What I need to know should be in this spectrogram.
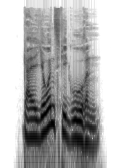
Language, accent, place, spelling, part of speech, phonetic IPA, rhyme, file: German, Germany, Berlin, Galionsfiguren, noun, [ɡaˈli̯oːnsfiˌɡuːʁən], -oːnsfiɡuːʁən, De-Galionsfiguren.ogg
- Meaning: plural of Galionsfigur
